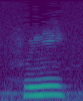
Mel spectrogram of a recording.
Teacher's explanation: Voiceless bilabial fricative allophone.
